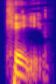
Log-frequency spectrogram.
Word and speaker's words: Київ: this is the ukrainska name and it is pronounced kei now for the historical significance when ukraine was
